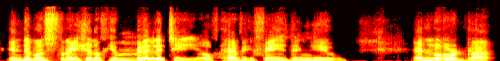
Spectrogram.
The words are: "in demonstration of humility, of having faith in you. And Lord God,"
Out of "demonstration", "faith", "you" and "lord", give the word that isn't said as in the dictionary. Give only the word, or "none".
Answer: none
